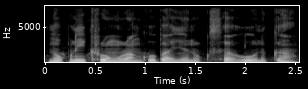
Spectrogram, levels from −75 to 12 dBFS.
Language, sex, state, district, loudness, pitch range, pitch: Garo, male, Meghalaya, South Garo Hills, -18 LUFS, 130-155 Hz, 140 Hz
